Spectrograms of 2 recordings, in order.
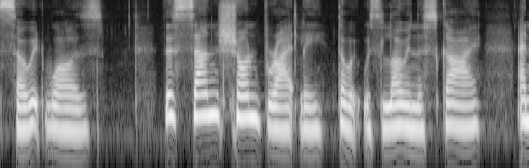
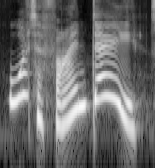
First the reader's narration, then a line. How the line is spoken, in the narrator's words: squeaked Little Bear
